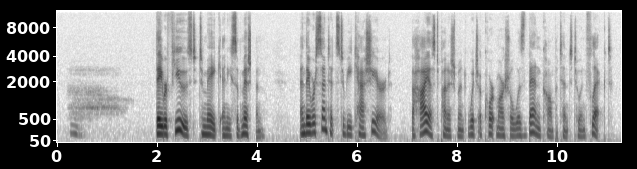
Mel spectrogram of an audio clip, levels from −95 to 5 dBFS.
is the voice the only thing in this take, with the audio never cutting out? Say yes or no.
no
